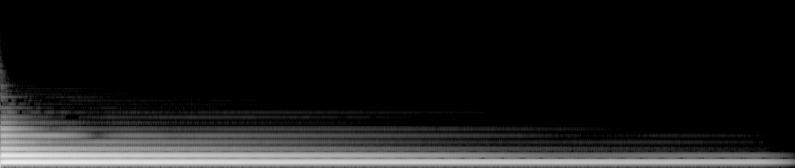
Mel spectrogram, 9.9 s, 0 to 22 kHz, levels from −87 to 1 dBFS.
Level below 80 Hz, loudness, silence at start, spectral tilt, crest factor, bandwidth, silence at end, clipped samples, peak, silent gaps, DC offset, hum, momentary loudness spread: -56 dBFS; -15 LUFS; 0 s; -16 dB/octave; 14 dB; 1.3 kHz; 0.1 s; under 0.1%; 0 dBFS; none; under 0.1%; none; 18 LU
